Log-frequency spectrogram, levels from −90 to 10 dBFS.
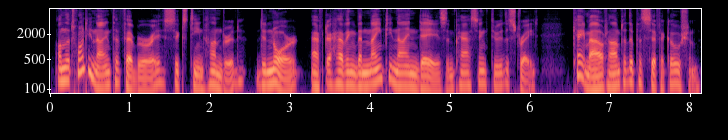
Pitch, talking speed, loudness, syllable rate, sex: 125 Hz, 205 wpm, -18 LUFS, 5.6 syllables/s, male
